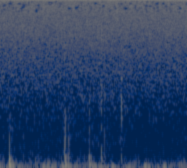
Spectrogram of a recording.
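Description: Small plastic items tap lightly on a table.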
